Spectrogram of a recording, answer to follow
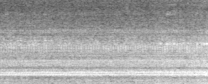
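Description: Engine of the moving vehicle carrying the camera, running steadily at cruising speed, with road and wind noise; the sound stays even throughout.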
